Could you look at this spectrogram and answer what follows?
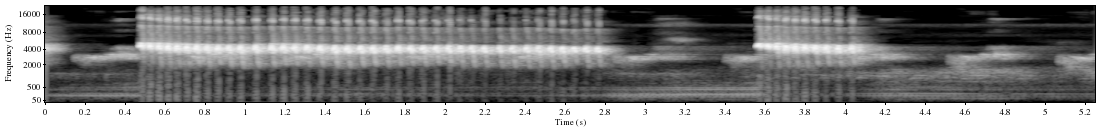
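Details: Female ashy prinia giving a long, loud trill, used as a tutor recording for young birds: a sustained rapid buzzy rattle of about two and a half seconds, then a shorter burst, with soft chirps between.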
